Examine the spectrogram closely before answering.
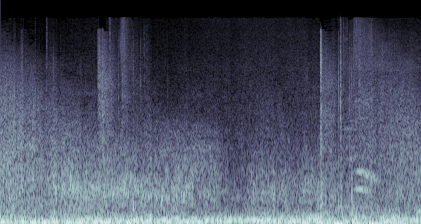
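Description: Shells explode with dull distant thuds.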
